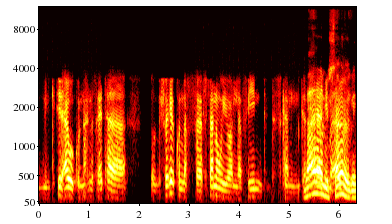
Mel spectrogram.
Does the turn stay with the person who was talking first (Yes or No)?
No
